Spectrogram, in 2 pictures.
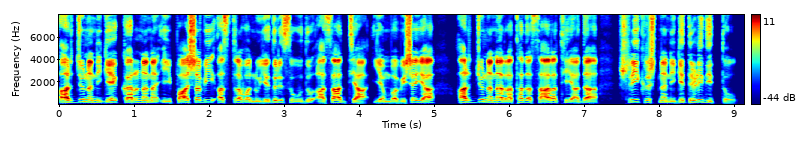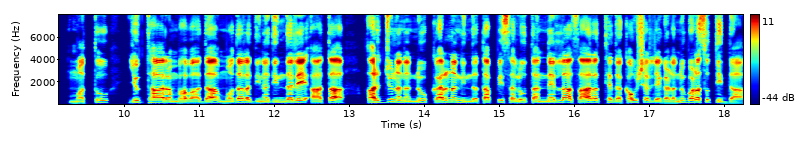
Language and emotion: Kannada, neutral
